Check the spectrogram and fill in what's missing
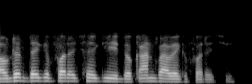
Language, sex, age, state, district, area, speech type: Maithili, male, 18-30, Bihar, Samastipur, rural, conversation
